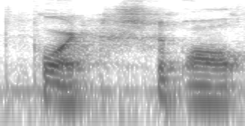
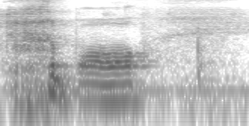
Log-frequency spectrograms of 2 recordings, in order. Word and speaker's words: Schiphol: Netherlands, which that airport, Schiphol is how they pronounce it, Schiphol, is supposed to be a hot mess.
